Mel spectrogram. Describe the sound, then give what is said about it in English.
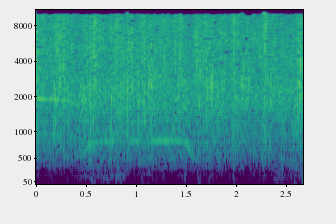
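Steady audience applause fills the whole stretch, a dense, even patter of many hands clapping at full volume, with a faint tonal whistle-like line gliding briefly through it, as the audience welcomes a married couple being called up. “Everybody give them a huge round of applause.”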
